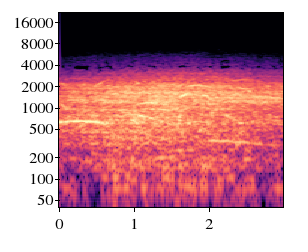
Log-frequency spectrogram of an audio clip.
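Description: football crowd cheering

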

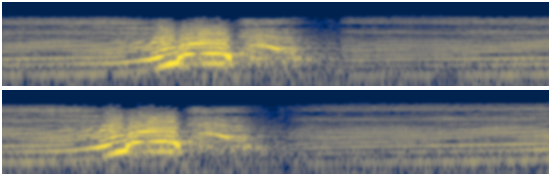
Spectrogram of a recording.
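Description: cow mooing

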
